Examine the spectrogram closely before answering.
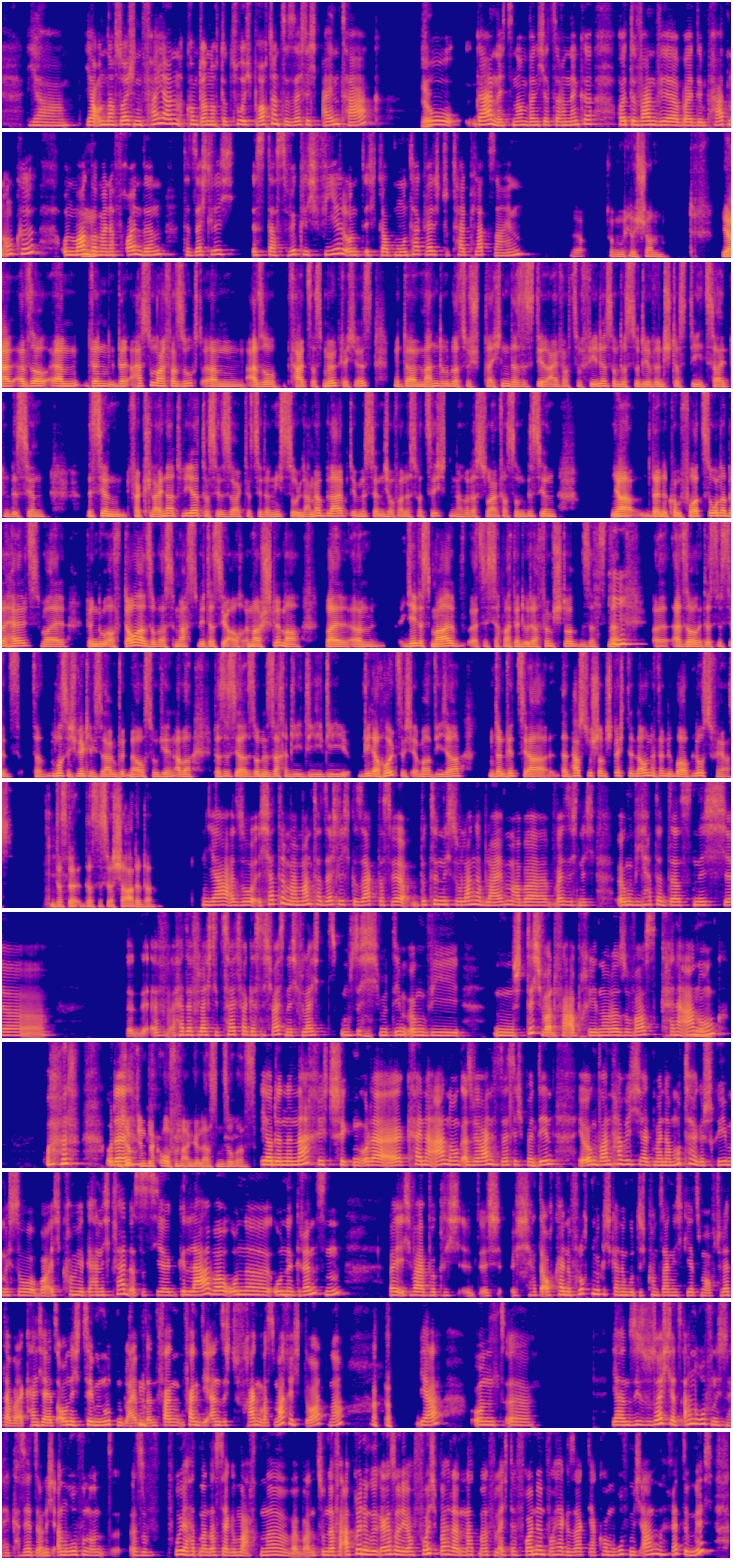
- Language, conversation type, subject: German, advice, Warum fühle ich mich bei Feiern mit Freunden oft ausgeschlossen?
- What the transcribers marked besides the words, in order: snort; other background noise; chuckle; chuckle; chuckle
